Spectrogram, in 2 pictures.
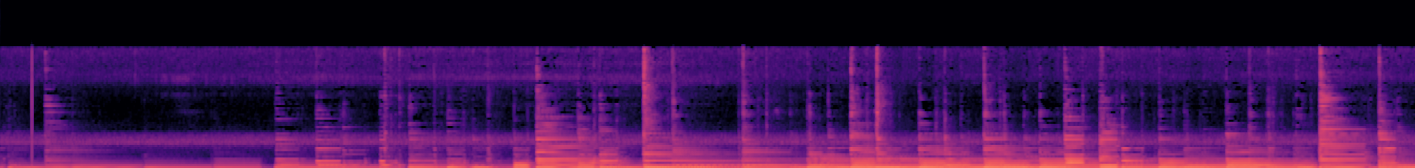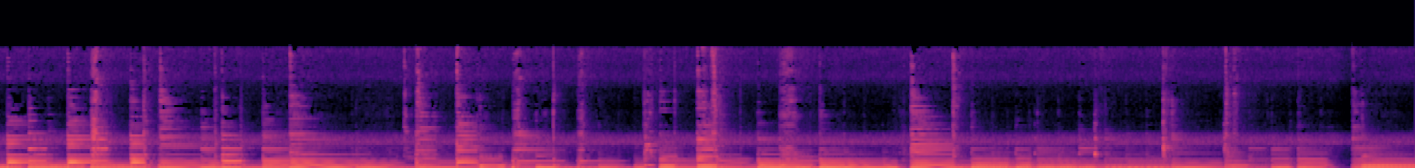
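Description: Nylon-string classical guitar played fingerstyle: a blues tune of plucked melody notes over a repeating bass line. Near the end the playing breaks off briefly, then a chord rings out.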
